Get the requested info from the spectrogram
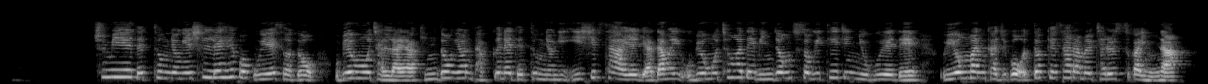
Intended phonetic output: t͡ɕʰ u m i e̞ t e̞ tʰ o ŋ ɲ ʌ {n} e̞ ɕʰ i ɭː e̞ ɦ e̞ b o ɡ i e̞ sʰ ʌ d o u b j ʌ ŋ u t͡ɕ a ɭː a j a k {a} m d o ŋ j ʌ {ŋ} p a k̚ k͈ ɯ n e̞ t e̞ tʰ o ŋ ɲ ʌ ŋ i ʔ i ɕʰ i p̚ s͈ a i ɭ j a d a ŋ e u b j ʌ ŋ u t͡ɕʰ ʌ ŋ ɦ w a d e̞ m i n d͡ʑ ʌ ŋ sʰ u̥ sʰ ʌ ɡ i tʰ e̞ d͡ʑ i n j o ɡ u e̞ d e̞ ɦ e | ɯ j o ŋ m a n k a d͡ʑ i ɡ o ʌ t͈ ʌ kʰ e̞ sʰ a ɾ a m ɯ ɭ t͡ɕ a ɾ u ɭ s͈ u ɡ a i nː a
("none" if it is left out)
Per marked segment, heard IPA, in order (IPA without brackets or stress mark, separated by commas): ŋ, i, n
